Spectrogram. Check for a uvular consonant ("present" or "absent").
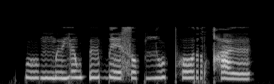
present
